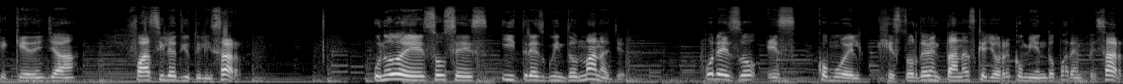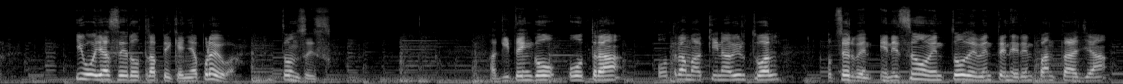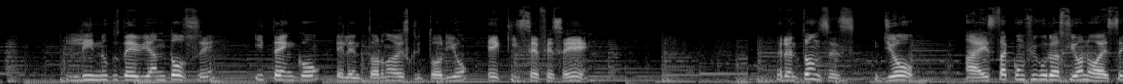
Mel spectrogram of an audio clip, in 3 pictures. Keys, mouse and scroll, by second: 17.0 click, 17.4 typing, 26.1 click, 29.2 click.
